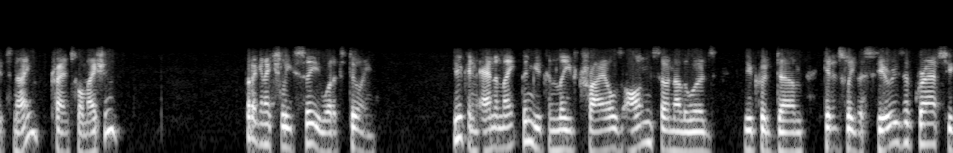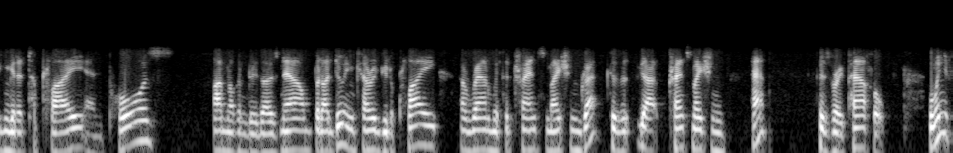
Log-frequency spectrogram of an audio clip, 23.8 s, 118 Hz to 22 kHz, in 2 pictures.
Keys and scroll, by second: 8.3 Up, 12.3 Down, 13.9 Right, 18.3 Right, 18.3 Return, 22.9 Up, 22.9 Return.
